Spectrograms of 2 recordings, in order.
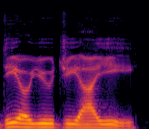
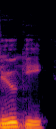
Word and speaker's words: Dougie: I don't know how anybody can look at my name, Dougie, and pronounce it Mhm. Doogie.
